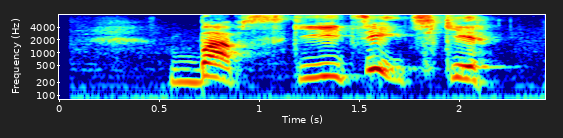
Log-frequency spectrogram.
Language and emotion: Russian, angry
